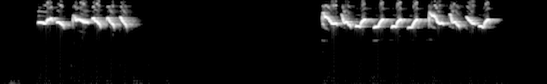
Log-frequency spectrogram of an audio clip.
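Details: Caged mountain white-eye of the Pacitan type singing in the rapid 'nembak' style: two bursts of very high, fast, zigzagging twittered trills, each lasting over a second, separated by a short silence, with faint low background noise.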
